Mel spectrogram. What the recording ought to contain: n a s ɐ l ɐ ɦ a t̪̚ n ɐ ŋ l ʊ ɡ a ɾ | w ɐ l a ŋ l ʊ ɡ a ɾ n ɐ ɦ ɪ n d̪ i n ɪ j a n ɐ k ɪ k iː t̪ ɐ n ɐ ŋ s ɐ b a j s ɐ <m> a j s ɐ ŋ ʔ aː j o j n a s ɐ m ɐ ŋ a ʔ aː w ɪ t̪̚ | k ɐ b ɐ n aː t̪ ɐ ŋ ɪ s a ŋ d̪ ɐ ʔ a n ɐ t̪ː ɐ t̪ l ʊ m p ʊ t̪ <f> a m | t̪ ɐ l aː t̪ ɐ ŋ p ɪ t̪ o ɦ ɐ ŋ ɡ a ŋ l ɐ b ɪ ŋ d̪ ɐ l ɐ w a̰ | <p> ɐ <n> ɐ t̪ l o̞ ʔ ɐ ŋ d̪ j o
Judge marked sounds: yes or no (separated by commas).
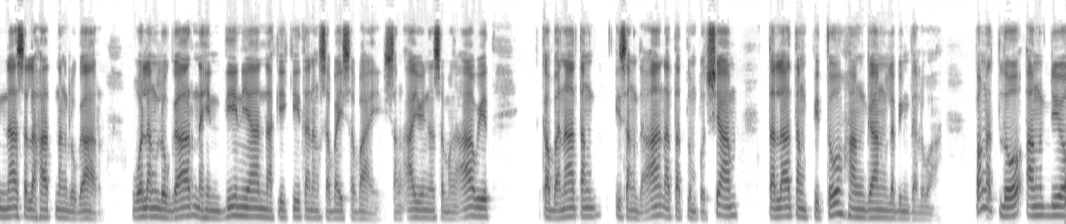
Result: no, no, yes, no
